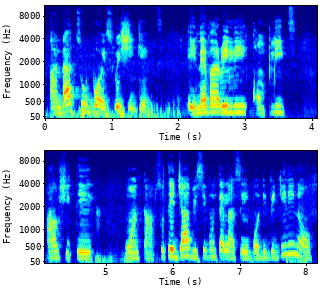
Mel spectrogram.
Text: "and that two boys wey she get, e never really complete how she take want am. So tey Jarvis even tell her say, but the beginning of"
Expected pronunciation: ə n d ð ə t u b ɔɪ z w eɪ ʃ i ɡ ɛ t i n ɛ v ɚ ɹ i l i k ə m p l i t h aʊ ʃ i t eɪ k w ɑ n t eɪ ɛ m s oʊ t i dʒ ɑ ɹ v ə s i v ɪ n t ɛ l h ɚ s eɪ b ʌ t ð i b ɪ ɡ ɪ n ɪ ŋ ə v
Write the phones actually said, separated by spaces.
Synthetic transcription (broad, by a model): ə n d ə t u b ɔɪ s w eɪ ʃ i ɡ ɛ t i n ɛ v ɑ ɹ i l i k ə m p l i t h aʊ ʃ i t eɪ k w ɑ n t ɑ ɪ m s oʊ t i dʒ ɑ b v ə s i v ɪ n t ɛ l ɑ s eɪ b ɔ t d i b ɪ ɡ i n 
